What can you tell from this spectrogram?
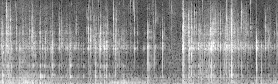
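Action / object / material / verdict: scrape / wooden beads in a wooden bowl / wood / none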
